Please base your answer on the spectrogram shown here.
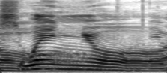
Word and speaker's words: Sueño: Sueño.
